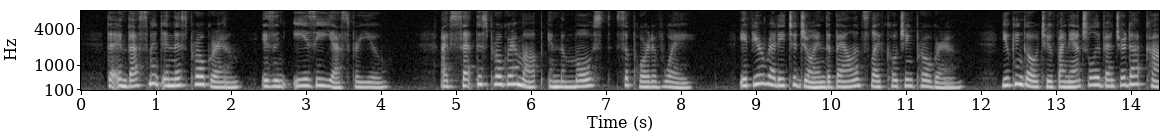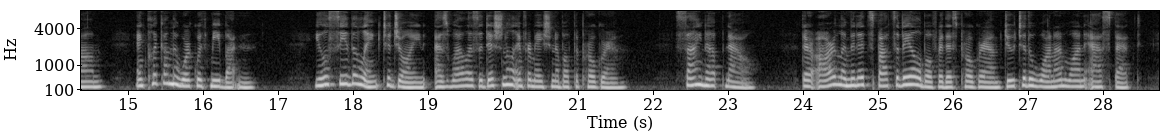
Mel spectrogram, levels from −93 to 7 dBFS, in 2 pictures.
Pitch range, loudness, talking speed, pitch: 195-250 Hz, -20 LUFS, 160 wpm, 220 Hz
